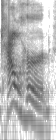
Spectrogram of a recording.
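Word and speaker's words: Cowherd: His name sounds like coward. It sounds like an animal herder. Colin cow herd.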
